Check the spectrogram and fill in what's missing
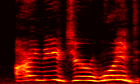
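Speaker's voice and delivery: loud, slow, drawn-out yell.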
